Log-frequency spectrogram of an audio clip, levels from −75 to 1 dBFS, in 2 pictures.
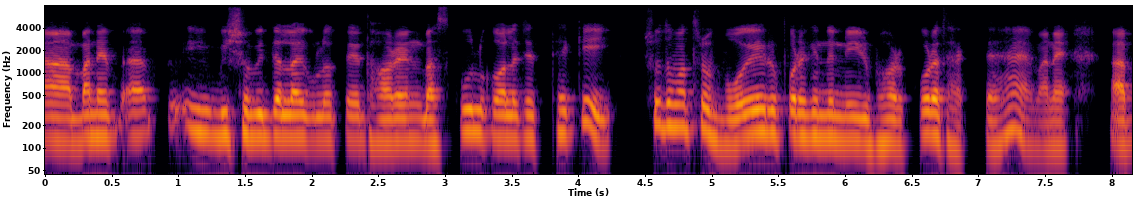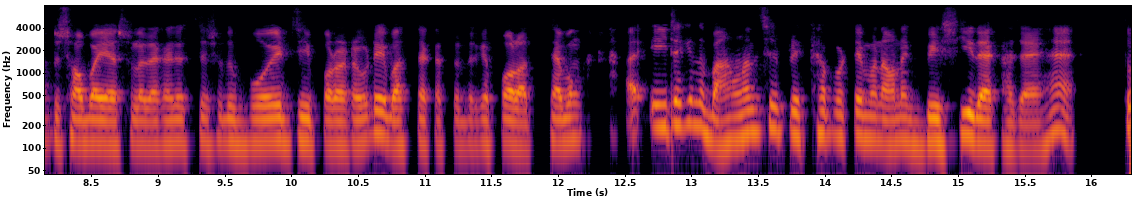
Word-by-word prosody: আ - - +1 0.3
মানে 145 0 +4 0.3
আব 150 - +1 0.3
এই 170 - +2 0.2
বিশ্ববিদ্যালয় 145 -1 +4
গুলোতে 135 +1 -3 0.2
ধরেন 125 +1 +2
বা 120 - +5
স্কুল 165 +3 +1
কলেজের 140 -1 +2
থেকেই 160 - 0 0.3
শুধুমাত্র 195 -2 +1 0.2
বইয়ের 150 +7 +5
উপরে 155 -1 +3
কিন্তু 140 -1 +2
নির্ভর 125 -1 0 0.2
করে 155 0 +6
থাকছে। 110 +1 -9
হ্যাঁ? 175 -2 -1
মানে 110 +1 -2 0.4
আব 115 - +3 0.2
সবাই 120 -1 +4
আসলে 115 +1 -4
দেখা 110 +1 -1
যাচ্ছে 120 +1 -7
শুধু 125 -1 -4
বইয়ের 120 +1 +2
যেই 125 -3 -1
পড়াটা, 115 0 +1
ওটাই 150 +4 +2
বাচ্চা-কাচ্চাদেরকে 115 0 -6
পড়াচ্ছে। 110 -2 +1
এবং 130 +2 -1 0.4
আ - - +1 0.2
এইটা 190 +2 +2
কিন্তু 205 -4 0
বাংলাদেশের 160 +8 -1
প্রেক্ষাপটে 150 -1 -3
মানে 130 -2 -1
অনেক 125 0 -3
বেশিই 125 +4 +2
দেখা 115 -1 +2
যায়। 105 0 0
হ্যাঁ? 175 - -1 0.4
তো - - -1
130 Hz, 165 wpm, -24 LUFS, 120-155 Hz, 0.4 s, করে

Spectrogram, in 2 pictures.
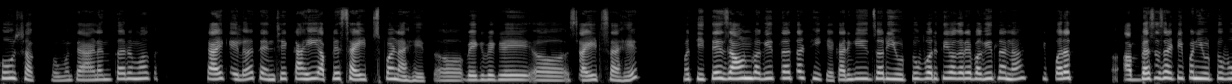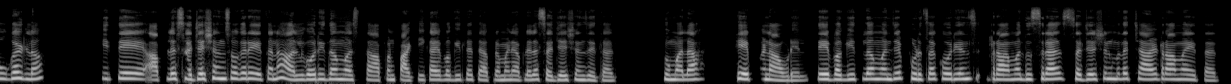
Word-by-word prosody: होऊ 285 0 +2
शकतो." 205 -5 -7
मग 195 +2 -9
त्यानंतर 220 +5 -3
मग 265 +1 0 0.6
काय 250 -1 +5
केलं 240 0 -2
त्यांचे 255 -1 -1
काही 255 +1 +2
आपले 245 +2 0
अ, - - 0
साइट्स 225 -3 0
पण 255 -3 +3
आहेत 175 -4 -4 0.3
वेगवेगळे 215 +1 0
अ, 190 -2 -4
साइट्स 205 +3 -2
आहेत. 195 - -1 0.5
मग 240 - -2
तिथे 265 +3 +2
जाऊन 270 +1 +7
बघितलं 280 +1 +1
तर - - +2
ठीक 270 -3 -3
आहे. 185 - -6
कारण 220 +1 0
की 265 +1 +1
जर 270 -1 +2
YouTube 250 +1 0
वरती 275 0 +1
वगैरे 270 0 +3
बघितलं 270 +1 +1
ना, 245 +3 +1 0.2
की - - -9
परत 275 +2 +4 0.5
अभ्यासासाठी 270 +6 +2
पण 290 -2 +5
YouTube 265 0 +1
उघडलं 260 -1 +2 0.6
की 260 - -5
ते 270 -2 +3
आपलं 240 +2 0
सजेशन्स 260 +3 +2
वगैरे 265 0 +2
येता 245 0 -1
ना, 280 +4 +1
अल्गोरिदम 230 +2 +2
असतात 215 0 -4
आपण 215 +3 -2
पाठी 195 +1 -2
काय 215 -1 +1
बघितलं 215 +1 -4
त्याप्रमाणे 210 0 -3
आपल्याला 215 +2 -2
सजेशन्स 210 +1 -1
येतात. 185 -2 -4 0.5
तुम्हाला 225 -1 +2 0.4
हे 250 -2 +7
पण 245 0 -3
आवडेल, 185 -2 -2
ते 245 0 +7
बघितलं 235 +2 +1
म्हणजे 245 +1 +2
पुढचा 250 -1 +1
कोरियन 250 0 +2 0.2
ड्रामा 230 -1 +2
दुसऱ्या 245 +2 +2
सजेशनमध्ये 250 +2 0
4 240 -3 +2
ड्रामा 235 -1 0
येतात. 200 -4 -6
240 Hz, 175 wpm, -23 LUFS, 215-265 Hz, 0.6 s, जाऊन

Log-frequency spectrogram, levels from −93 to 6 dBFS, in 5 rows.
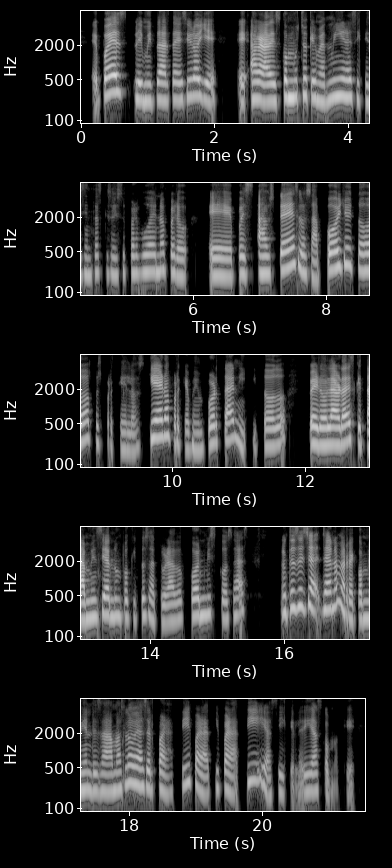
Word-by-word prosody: eh, - - -4
puedes 300 +3 +6
limitarte 220 0 +1
a - - 0
decir: 225 +4 -2
"Oye, 240 -5 +1 0.3
eh, - - 0
agradezco 215 0 +6
mucho 250 +2 +3
que 240 -1 0
me 215 -2 0
admires 250 +3 +1
y - - -6
que 205 -2 -8
sientas 200 +2 -8
que 215 - -20
soy 200 -1 -7
súper 215 +1 -8
bueno, 225 +1 -2
pero, 190 -5 -3 0.3
eh, 190 -1 +1
pues, 205 0 -4
a 210 -2 +3
ustedes 245 +8 +2
los 220 -4 -2
apoyo 250 - +1
y 290 - -2
todo, 245 0 -1
pues 230 -2 -10
porque 180 -5 -12
los 170 +2 -10
quiero, 290 +2 +6
porque 210 -6 -7
me 195 - -7
importan, 235 +9 -1
y 190 - -8
y - - -18
todo, 205 +2 -1 0.3
pero 215 -1 +5
la 220 0 +8
verdad 220 +2 +7
es 255 0 -1
que 220 - -2
también, 200 +1 +3
sí 240 +3 0
ando 225 -1 +2
un 220 - -4
poquito 210 +1 -7
saturado 185 -2 -5
con 225 +1 +1
mis 240 +1 -5
cosas, 220 +6 -6 0.5
entonces 305 +4 0
ya, 310 -4 +3
ya 285 +1 +3
no 325 - +1
me - - +2
recomiendes, 200 0 -3
nada 195 0 -1
más 210 +2 -4
lo 275 +2 -1
voy 265 -1 +2
a - - +3
hacer 225 -3 -3
para 195 -4 -5
ti, 260 +3 -4
para 205 -10 -3
ti, 220 +4 -14
para 210 -4 -3
ti". 300 +2 -4
Y - - -2
así, 180 +1 -10
que - - -15
le - - -16
digas 195 +1 -5
como - - -12
que, - - -17
220 Hz, 215 wpm, -23 LUFS, 200-250 Hz, 0.5 s, la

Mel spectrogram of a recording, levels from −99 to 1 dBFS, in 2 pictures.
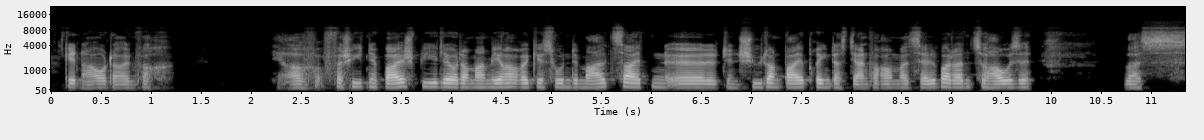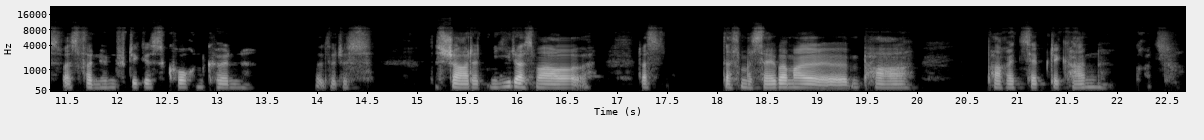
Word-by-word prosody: Genau, 130 -2 +1
da 125 -1 -1
einfach 120 0 -7 1.1
ja, - - -2
ver - - -10
verschiedene 150 -1 -2
Beispiele 150 +1 +4
oder 140 -1 +4
mal 140 0 +1
mehrere 145 +1 +3
gesunde 140 -1 -2
Mahlzeiten, 145 +2 +2
äh, 135 0 +2
den 130 -2 -9
Schülern 145 +2 +2
beibringen, 140 0 +4
dass 130 -2 -2
die 130 - -2
einfach 125 +1 0
auch 130 +1 0
mal 130 0 -3
selber 135 +4 +2
dann 140 -1 +1
zu 135 -2 -1
Hause 135 +1 +2 0.9
was 125 -1 -1
was - - -3
Vernünftiges 135 +1 -7
kochen 140 0 -4
können. 130 -1 -6 0.7
Also, - - -13
das - - -9 0.6
das - - -4
schadet 130 -1 +4
nie, 135 +5 -10
dass 145 -3 +3
man 125 -1 +2 0.5
dass - - -7 0.6
dass - - -5
man - - -8
selber 130 +2 +2
mal 120 -4 +2
'n 135 - -19
paar 125 -2 -3 0.7
paar 130 -2 -2
Rezepte 130 0 -5
kann. 130 +3 -6 0.4
Grad - - -29
so - - -15
135 Hz, 130 wpm, -35 LUFS, 130-140 Hz, 1.1 s, Beispiele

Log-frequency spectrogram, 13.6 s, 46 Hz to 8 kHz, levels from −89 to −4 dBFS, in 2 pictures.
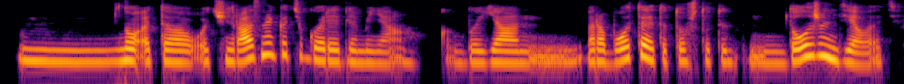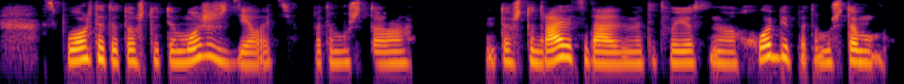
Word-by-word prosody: М, 185 -2 -4
но 195 +1 +4
это 185 -1 +1
очень 185 +3 -1
разные 230 +10 +5
категории 215 -9 0
для 185 0 -4
меня. 170 0 -7
Как - - -15
бы 175 +1 -5
я 175 0 +2
н 175 +3 -7
работа- 185 +7 +3
это 200 -5 0
то, 190 +2 -4
что 185 - -6
ты, 180 0 -8
м, 165 0 -8
должен 245 +6 +5
делать. 170 -6 -3 0.3
Спорт- 205 +3 +2
это 195 -4 0
то, 185 +1 -2
что 185 - -6
ты 180 -1 -6
можешь 210 +4 +1
делать, 160 0 -6
потому 170 0 -9
что, 170 0 -4 0.7
то, 185 - -3
что 185 +2 -1
нравится, 220 +7 +6
да 165 -1 +4 0.2
это 170 - -12
твое 175 0 -3
сно 170 -1 -7
хобби, 235 +6 +3
потому 180 -2 -8
что 190 +2 +2
м 175 -2 -4
185 Hz, 175 wpm, -24 LUFS, 175-200 Hz, 0.7 s, нравится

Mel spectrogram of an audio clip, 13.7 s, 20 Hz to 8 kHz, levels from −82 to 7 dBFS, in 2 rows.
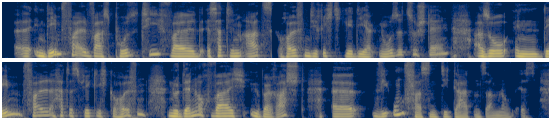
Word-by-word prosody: Äh, 140 0 -3
in 155 -5 +5
dem 160 - +6
Fall 170 - -2
war 140 -2 +2
es - - -4
positiv, 175 - -2
weil 135 -1 +5
es 140 - -3
hat 165 0 -1
dem 145 +1 +1
Arzt 160 +5 -4
geholfen, 150 +4 +1
die 140 - +1
richtige 150 -1 -2
Diagnose 125 +1 -1
zu 235 - -7
stellen. 275 +5 -5 0.3
Also 140 +1 +4
in 125 -4 +5
dem 195 - +3
Fall 175 +2 -4
hat 170 -1 -5
es 155 +1 -6
wirklich 145 -1 -3
geholfen. 160 - -3 0.2
Nur 140 -3 +6
dennoch 150 +3 +1
war 145 0 +6
ich 145 0 -3
überrascht, 125 -8 -2 0.3
äh, 130 +1 +1 0.2
wie 140 +1 -2
umfassend 115 - -2
die 110 -2 -4
Datensammlung 95 -2 -7
ist. - - -16
145 Hz, 160 wpm, -23 LUFS, 125-160 Hz, 0.3 s, dem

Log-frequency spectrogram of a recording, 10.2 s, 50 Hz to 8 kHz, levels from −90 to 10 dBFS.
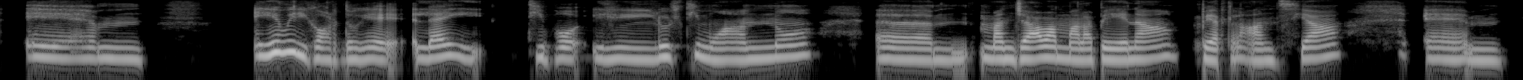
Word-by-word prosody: Ehm, 200 -2 -2 0.8
e 235 - -2
io 280 +4 +7
mi 300 0 +7
ricordo 190 -5 0
che 185 -1 -1
lei 210 +1 +1 0.3
tipo 195 -2 -3
il 190 -1 -2
l'ultimo 210 -2 0
anno, 200 +6 -1 0.4
ehm, 185 -2 0
mangiava 195 0 +5
a - - +7
malapena 190 +3 +1
per 180 -3 0
l'ansia, 200 +6 -1 0.5
ehm, 185 -3 -3
195 Hz, 105 wpm, -27 LUFS, 185-210 Hz, 0.8 s, io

